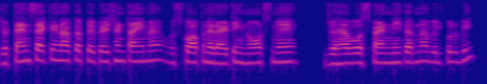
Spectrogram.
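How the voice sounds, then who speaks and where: Higher-voiced tutor, smooth and clear. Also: male voice, little pitch movement, a bit bright, no echo, clean studio sound. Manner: mixes Hindi and English, checks in with frequent "okay?"; slow, deliberate when modelling answers. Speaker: exam coaching tutor. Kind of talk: online exam-prep lesson.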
